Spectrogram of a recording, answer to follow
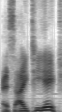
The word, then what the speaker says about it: Sith: It's always Sith. It's S-I-T-H.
